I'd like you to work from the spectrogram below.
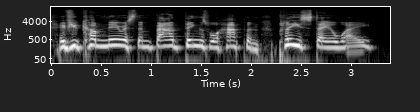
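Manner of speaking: high, tearful warning; sobbing. A narrator's reading. Daisy warning the police, high tearful plea. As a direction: plead through tears.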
